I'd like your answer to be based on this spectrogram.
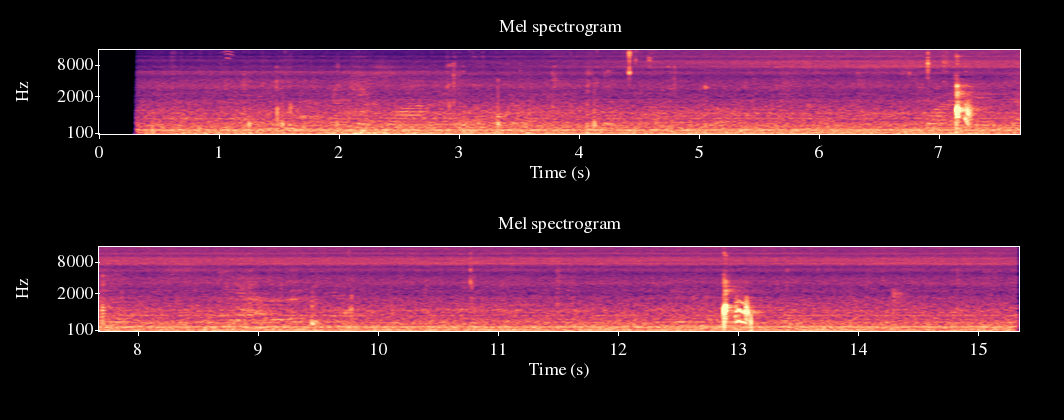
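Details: Hiccups: two brief, sharp gulping catches about six seconds apart over a steady low room hum.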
